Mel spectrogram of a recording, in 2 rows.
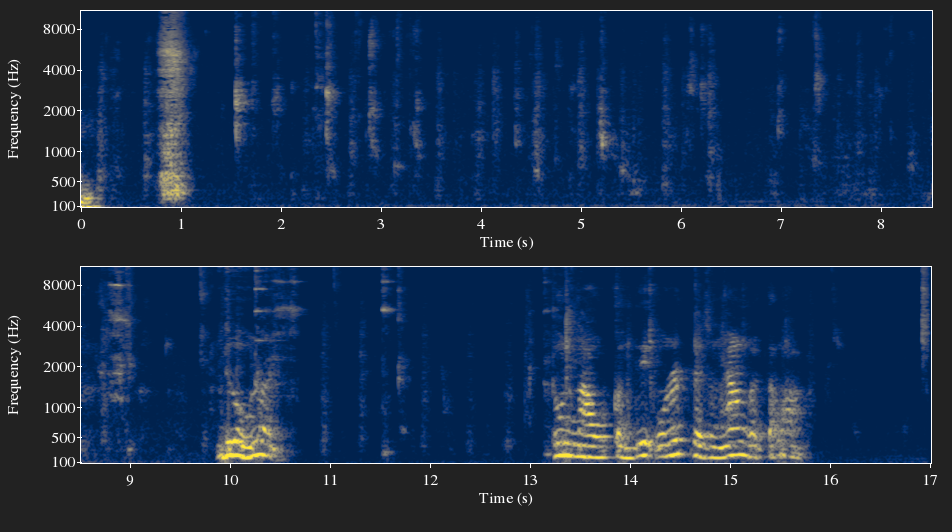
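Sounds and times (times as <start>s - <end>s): chewing and lip-smacking: 0.2s - 10.0s, 10.8s - 17.0s
chopsticks clicking against bowls: 9.8s - 12.0s.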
